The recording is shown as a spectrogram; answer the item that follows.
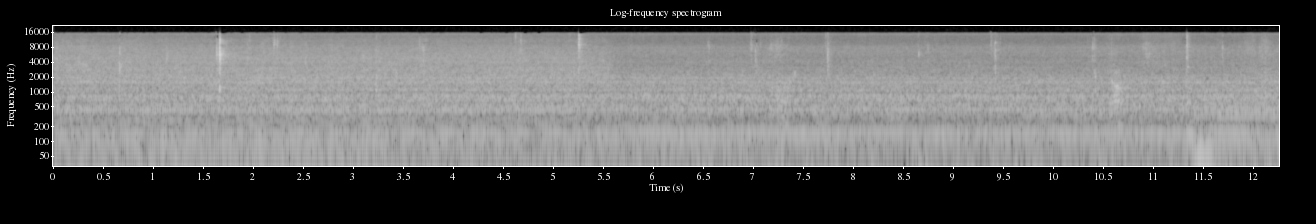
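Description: Samsung microwave oven running: a steady low hum with a few light clicks of a metal fork against a plastic food tray.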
